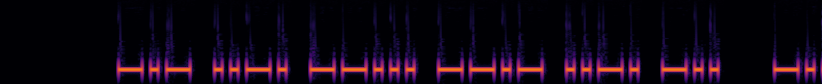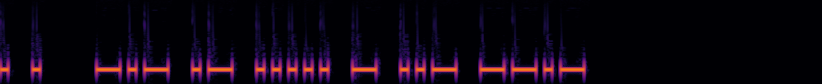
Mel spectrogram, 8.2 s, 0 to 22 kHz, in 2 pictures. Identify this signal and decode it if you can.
Morse code, heard as a keyed tone, about 30 wpm, 700 Hz. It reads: KF7QFD DE KA5TUQ
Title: USA Callsign DE Callsign - 6 Characters - 30wpm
